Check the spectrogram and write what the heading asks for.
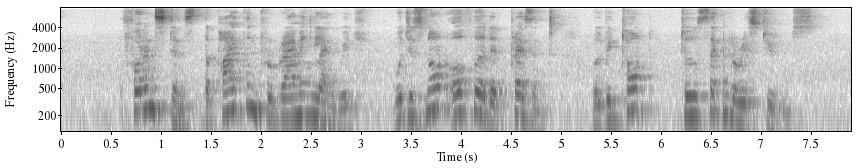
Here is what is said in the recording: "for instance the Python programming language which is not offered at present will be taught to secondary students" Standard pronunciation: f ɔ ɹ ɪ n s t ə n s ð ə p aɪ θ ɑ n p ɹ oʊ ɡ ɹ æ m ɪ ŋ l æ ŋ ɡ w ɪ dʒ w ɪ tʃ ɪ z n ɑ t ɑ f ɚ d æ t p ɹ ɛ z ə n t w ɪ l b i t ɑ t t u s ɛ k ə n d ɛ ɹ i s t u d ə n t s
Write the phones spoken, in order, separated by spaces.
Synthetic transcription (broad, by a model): f ɔ ɹ ɪ n s t ə n s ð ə p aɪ t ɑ n p ɹ oʊ ɡ ɹ æ m ɪ ŋ l æ ŋ ɡ w ɪ dʒ w ɪ tʃ ɪ z n ɑ t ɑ f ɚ d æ t p ɹ ɛ z ə n t w ɪ l b i t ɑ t t u s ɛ k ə n d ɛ ɹ i s t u d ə n t s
